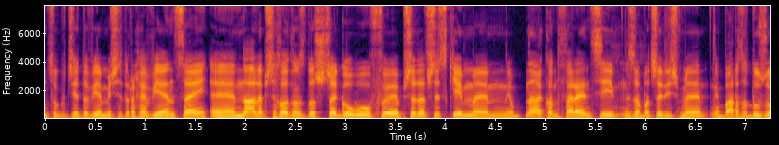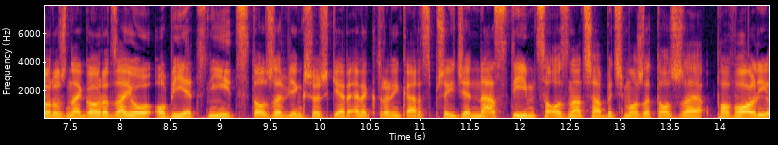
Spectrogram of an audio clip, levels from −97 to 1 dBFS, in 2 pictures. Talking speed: 150 wpm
